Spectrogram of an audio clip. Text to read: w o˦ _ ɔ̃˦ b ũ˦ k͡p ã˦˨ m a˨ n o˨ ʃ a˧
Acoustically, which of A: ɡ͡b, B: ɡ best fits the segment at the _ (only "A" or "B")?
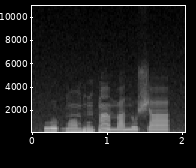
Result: A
